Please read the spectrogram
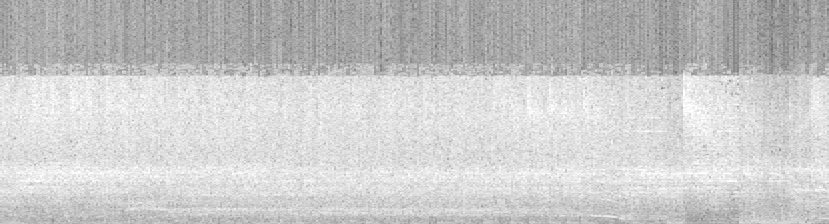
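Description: Loud live heavy rock band playing, with the drum kit driving it.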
